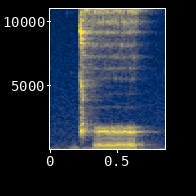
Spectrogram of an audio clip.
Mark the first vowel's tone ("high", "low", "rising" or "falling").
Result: low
